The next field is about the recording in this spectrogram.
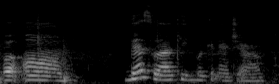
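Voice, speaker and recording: At a moderate pace, a woman talks with a Louisiana accent. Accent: Southern US (Louisiana). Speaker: YouTuber. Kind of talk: casual vlog talk.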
